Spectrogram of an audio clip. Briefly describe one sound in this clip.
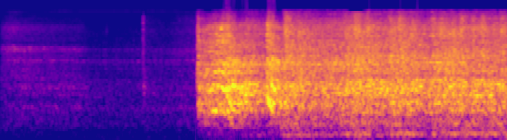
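A motorcycle engine starts up with a sudden roar.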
